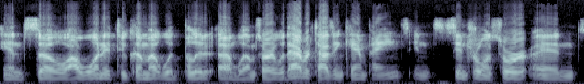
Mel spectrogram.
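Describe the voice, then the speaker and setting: Speaking in an East Texas accent, a man keeps a fairly low pitch and a moderate pace. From East Texas (Longview), born in Mexico. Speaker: lawyer and activist. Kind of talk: interview. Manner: halting.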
